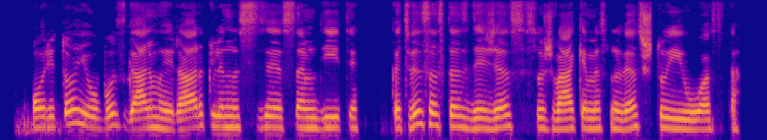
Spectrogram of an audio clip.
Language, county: Lithuanian, Vilnius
